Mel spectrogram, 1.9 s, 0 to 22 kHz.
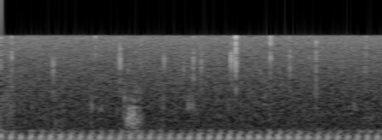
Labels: {"label": "anthrophony, boat engine", "recorder": "SoundTrap 300"}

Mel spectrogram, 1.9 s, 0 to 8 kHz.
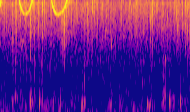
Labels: {"label": "biophony, dolphin", "recorder": "SoundTrap 500"}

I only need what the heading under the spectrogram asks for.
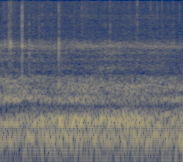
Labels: {"label": "anthrophony, boat engine", "recorder": "HydroMoth"}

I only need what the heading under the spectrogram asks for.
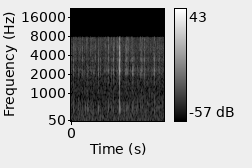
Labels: {"label": "ambient", "recorder": "HydroMoth"}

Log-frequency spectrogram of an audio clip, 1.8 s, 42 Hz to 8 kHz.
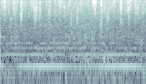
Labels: {"label": "biophony, midshipman", "recorder": "SoundTrap 500"}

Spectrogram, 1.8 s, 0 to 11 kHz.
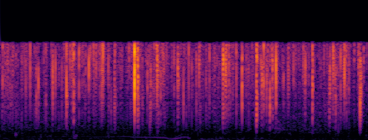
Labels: {"label": "biophony, cascading saw", "recorder": "SoundTrap 600 or HydroMoth"}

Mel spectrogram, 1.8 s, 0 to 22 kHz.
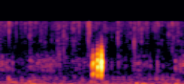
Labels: {"label": "biophony, damselfish", "recorder": "SoundTrap 500"}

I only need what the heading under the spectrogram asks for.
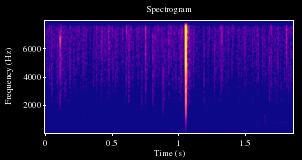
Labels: {"label": "biophony", "recorder": "SoundTrap 300"}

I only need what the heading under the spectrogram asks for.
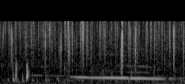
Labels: {"label": "biophony", "recorder": "SoundTrap 300"}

